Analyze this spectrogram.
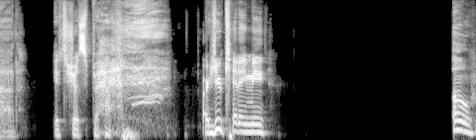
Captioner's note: laughter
